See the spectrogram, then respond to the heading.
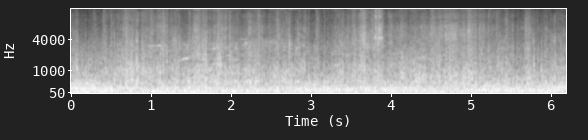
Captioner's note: intense music; boat droning; water splashes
